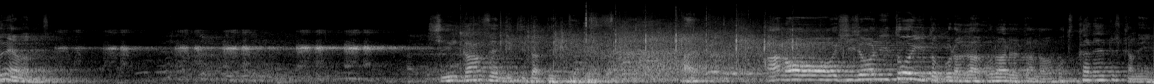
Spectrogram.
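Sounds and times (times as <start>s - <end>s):
high-pitched trill: 0.0s - 4.3s
frogs croaking in chorus: 0.0s - 4.4s
laughter: 1.1s - 9.6s
speech: 4.4s - 11.5s.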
